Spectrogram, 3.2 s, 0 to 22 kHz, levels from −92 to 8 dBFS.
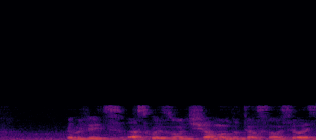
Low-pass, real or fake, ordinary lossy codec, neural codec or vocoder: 5.4 kHz; fake; MP3, 24 kbps; autoencoder, 48 kHz, 128 numbers a frame, DAC-VAE, trained on Japanese speech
